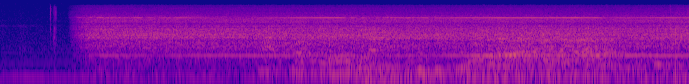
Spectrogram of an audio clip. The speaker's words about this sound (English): Yeah, vacuum cleaner. It's got a very specific sound, hasn't it? Some of you might not know what it sounds like if you don't do the vacuuming at home.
